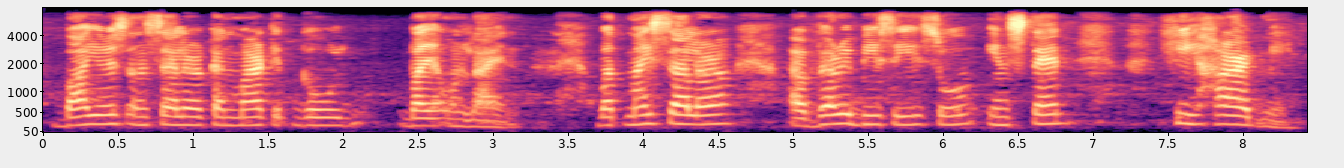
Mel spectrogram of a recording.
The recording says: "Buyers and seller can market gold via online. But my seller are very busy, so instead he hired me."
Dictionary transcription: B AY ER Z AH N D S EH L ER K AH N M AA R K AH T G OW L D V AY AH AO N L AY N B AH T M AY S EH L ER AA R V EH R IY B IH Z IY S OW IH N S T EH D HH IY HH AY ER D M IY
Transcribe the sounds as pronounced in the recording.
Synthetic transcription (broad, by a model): B AY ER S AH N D S EH L ER K AH N M AA R K AH T G OW L D B AY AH AO N L AY N B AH T M AY S EH L ER AA R V EH R IY B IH S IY S OW IH N S T EH D HH IY HH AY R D M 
